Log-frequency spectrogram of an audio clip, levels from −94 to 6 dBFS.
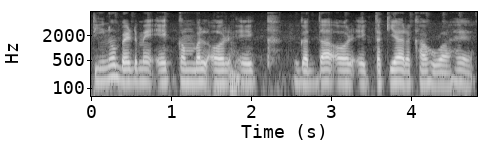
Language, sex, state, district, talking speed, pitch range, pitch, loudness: Hindi, male, Arunachal Pradesh, Lower Dibang Valley, 175 wpm, 135-145 Hz, 140 Hz, -16 LUFS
